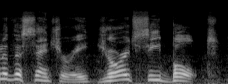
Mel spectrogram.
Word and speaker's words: Boldt: the century George see bolt that's spelled bol DT millionaire proprietor of the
